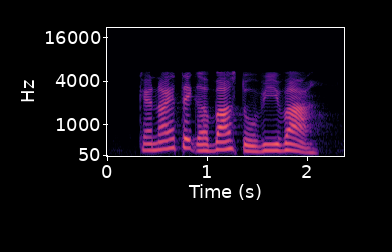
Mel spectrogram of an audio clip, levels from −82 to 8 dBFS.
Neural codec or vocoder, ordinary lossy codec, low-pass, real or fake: none; AAC, 48 kbps; 5.4 kHz; real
